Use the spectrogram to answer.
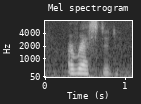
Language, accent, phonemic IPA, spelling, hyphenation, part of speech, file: English, US, /əˈɹɛstɪd/, arrested, ar‧rest‧ed, verb / adjective, En-us-arrested.ogg
- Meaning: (verb) simple past and past participle of arrest; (adjective) Having been stopped or prevented from developing; terminated prematurely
